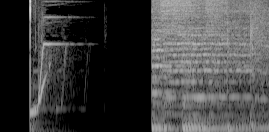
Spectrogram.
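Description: Intro sound effect: a short pop with a quick upward-gliding tone about a fifth of a second in, fading within half a second. After a brief silence, music starts about a second in.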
